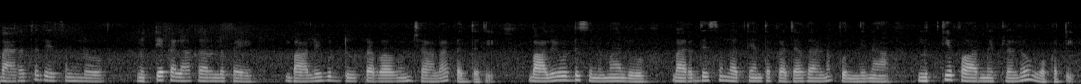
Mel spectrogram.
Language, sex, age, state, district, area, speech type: Telugu, female, 60+, Andhra Pradesh, Konaseema, rural, spontaneous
